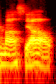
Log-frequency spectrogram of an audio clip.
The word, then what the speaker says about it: Martial: So I just wanted to go through Martial, who rhymes with martial arts. Don't check that one. 0-0-1-0-1-0-0-0.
